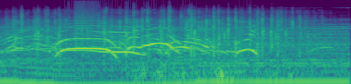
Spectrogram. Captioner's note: crowd cheering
